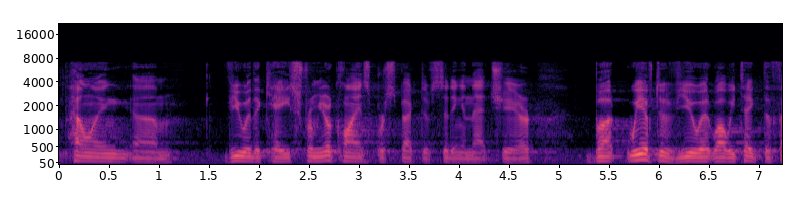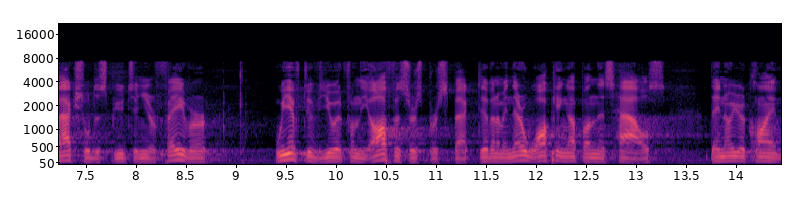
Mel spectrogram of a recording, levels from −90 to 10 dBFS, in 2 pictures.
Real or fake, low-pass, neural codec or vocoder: real; 7.2 kHz; none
